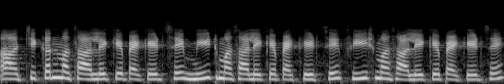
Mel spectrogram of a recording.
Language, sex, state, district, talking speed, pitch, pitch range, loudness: Hindi, female, Bihar, Gopalganj, 190 wpm, 250 Hz, 235-270 Hz, -16 LUFS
